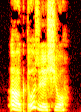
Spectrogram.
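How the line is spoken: Old man's wry grunt. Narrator (Russian): хмыкнул старичок

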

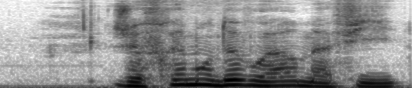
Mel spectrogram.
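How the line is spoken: Sad reply. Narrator (French): répondit tristement Rusticus

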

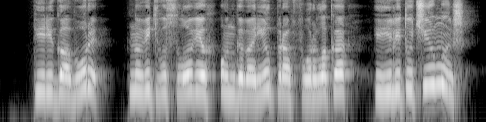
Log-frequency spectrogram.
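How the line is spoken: Bewildered mumble. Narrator (Russian): Растерянно пробормотал принц Арсин

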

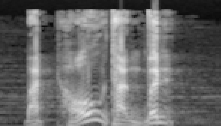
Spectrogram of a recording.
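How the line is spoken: Loud roar. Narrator (Vietnamese): cậu đại gia … lớn giọng gầm lên

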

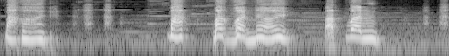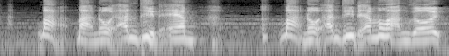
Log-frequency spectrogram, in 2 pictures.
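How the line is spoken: Stammering child. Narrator (Vietnamese): Thằng cu lắp bắp

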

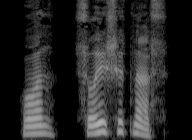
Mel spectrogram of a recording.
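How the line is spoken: Tired question. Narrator (Russian): устало спросила она

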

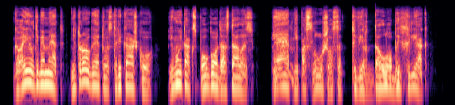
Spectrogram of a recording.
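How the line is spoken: Small man's furious yelling. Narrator (Russian): Орал взбешенно щуплый и лупоглазый мужичок небольшого роста

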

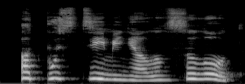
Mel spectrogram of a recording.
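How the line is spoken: Breathless whispered plea. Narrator (Russian): Шепотом попросила я, млея от осторожных прикосновений мужчины

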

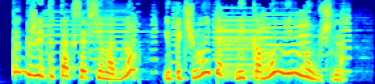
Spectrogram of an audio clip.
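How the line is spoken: Squeaking mouse. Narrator (Russian): пискнула мышь

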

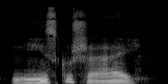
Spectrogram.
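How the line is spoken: Muttered. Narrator (Russian): пробормотал он

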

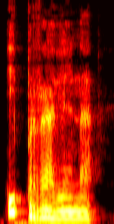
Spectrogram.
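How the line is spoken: Quiet agreement. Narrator (Russian): негромко согласился Ваналин

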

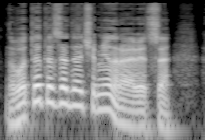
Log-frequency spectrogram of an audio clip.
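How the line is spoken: Laughing loudly. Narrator (Russian): расхохотался Виктор

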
